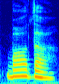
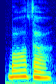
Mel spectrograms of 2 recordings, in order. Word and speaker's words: bother: từ này chữ the Các bạn thấy bắt đầu bằng chữ th mình để lưỡi giữa hai răng nha bother bother và cuối cùng mình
